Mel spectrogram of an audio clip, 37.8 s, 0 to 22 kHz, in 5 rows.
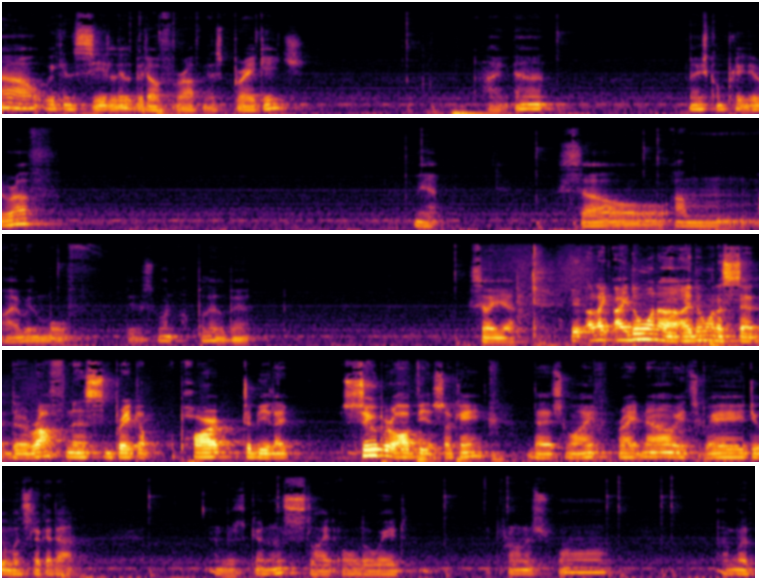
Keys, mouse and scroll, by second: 1.2 middle click, 1.5 click, 2.4-4.1 drag, 5.4-11.6 drag, 12.8 click, 13.9 click, 15.4 click, 31.8-33.1 drag, 34.7 click, 36.3 click.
